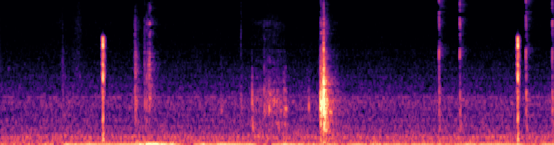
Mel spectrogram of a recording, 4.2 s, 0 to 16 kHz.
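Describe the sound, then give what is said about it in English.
A number is typed on a computer keyboard and a mouse clicks: a few sharp, faint keystrokes and clicks spaced apart, with quiet pauses and a low background hum. “Now to change it to 8, we click inside the points box, type the number we would like, and press update.”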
